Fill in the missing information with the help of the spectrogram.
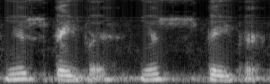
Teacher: we have a change from Z to S Voice to voiceless because it is followed by P which is voiceless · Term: voice assimilation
